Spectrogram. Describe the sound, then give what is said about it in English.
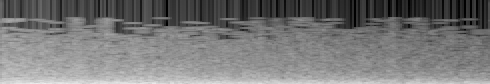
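A car bomb explodes less than a block away, heard as a loud, dense roar of low rumbling noise that fills the whole stretch with a muffled top end and no clear sharp crack. “This is the sound of a car bomb exploding less than a block away.”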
